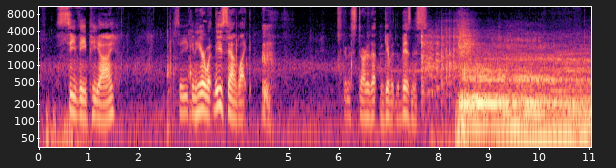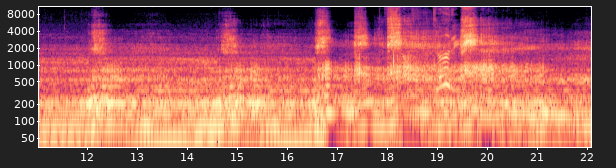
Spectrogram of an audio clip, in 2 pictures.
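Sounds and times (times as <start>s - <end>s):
car engine starting and running: 7.6s - 22.0s.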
